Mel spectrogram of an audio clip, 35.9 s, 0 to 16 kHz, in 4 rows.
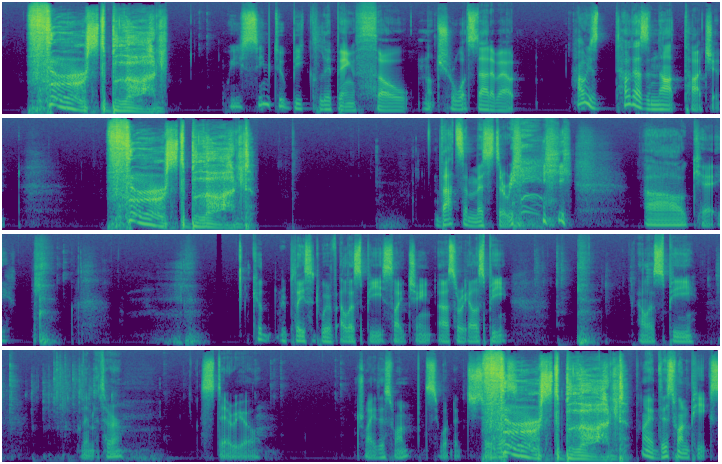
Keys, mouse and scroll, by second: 0.3 space, 2.0 space, 2.5 click, 5.3 click, 5.6-5.9 scroll up 2, 6.3 click, 7.1 click, 10.2 space, 12.6 space, 15.0 click, 15.9 scroll down 2, 17.0 scroll up 2, 18.7 right click, 21.5 click, 22.1 right click, 23.5 click, 24.9 shift+Return, 25.5-26.6 typing, 26.9 ctrl+a, 27.3 ctrl+shift+l, 27.4 ctrl+shift+s, 27.5 ctrl+shift+p, 27.6 ctrl+shift+space, 27.7 ctrl+shift+l, 27.9 ctrl+shift+i, 28.0 ctrl+shift+m, 28.1 ctrl+shift+i, 28.1 ctrl+shift+t, 28.2 ctrl+shift+e, 28.3 ctrl+shift+r, 30.1 click, 31.0 click, 32.8 space, 34.7 space, 35.2 click.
